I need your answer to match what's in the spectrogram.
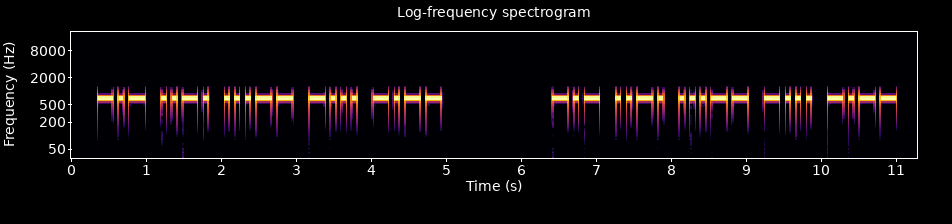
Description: Morse code, heard as a keyed tone, about 17 wpm, 700 Hz. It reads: KF3BY KF3BY
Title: USA Call Signs - 5 Characters - Repeated 3x - 17wpm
